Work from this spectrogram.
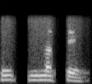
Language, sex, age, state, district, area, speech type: Hindi, male, 30-45, Uttar Pradesh, Ayodhya, rural, conversation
